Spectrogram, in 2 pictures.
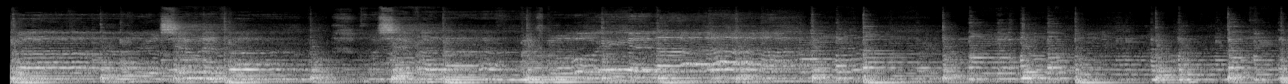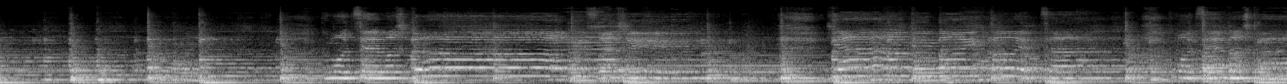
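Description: Live acoustic ensemble: a woman singing over a frame drum that keeps a steady low beat, with violin, oud and an end-blown flute playing the melody along with her.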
